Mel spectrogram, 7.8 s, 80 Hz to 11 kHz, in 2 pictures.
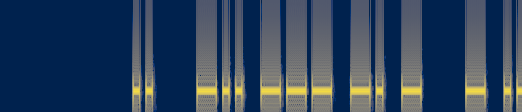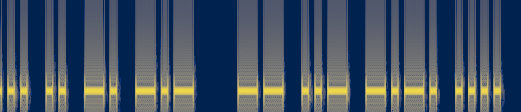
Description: Morse code, heard as a keyed tone, about 25 wpm, 700 Hz. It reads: I DONT THINK MUCH
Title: Sentences from Top 1000 Words - Review Part 6 - 25wpm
